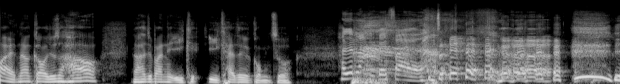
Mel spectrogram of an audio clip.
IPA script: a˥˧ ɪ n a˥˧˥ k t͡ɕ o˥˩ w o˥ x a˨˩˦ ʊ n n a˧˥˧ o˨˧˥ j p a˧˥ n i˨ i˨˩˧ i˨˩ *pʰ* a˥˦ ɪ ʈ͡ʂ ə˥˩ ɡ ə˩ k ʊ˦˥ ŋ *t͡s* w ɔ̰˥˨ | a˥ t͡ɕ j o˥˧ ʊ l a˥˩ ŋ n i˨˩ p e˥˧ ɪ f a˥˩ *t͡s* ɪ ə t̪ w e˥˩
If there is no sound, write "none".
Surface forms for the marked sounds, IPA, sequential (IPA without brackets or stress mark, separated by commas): kʰ, t͡s, none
